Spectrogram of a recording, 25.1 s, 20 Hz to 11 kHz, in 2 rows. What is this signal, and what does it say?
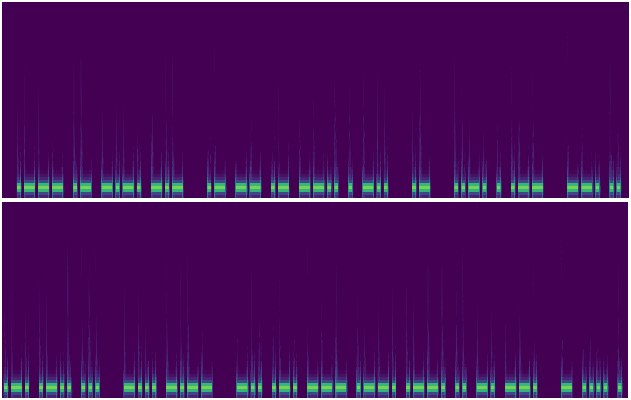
Morse code, heard as a keyed tone, about 17 wpm, 700 Hz. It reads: JACK AMAZED A FEW GIRLS BY DROPPING THE
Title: Pangram Challenge v2 - 17wpm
